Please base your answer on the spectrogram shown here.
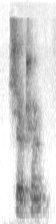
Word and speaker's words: Cytron: He lives in Santa Cruz with his wife Kathy Cytron, that's correct pronunciation. Cytron, in the home where they raised their two daughters, Kayla and Hannah.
